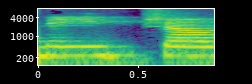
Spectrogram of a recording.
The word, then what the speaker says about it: Neisha: I used to spell my name Neisha, like your kneecap, because no one knows how to pronounce it.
